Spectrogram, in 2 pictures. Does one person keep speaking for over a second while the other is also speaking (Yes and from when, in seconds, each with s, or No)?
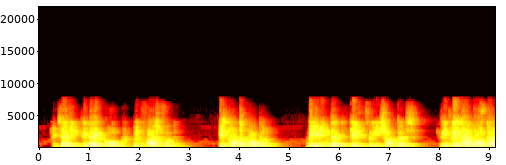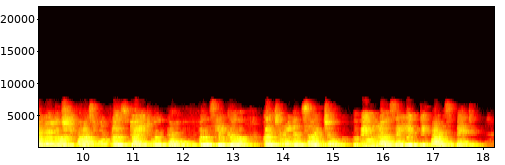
Yes, from 8.4 s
